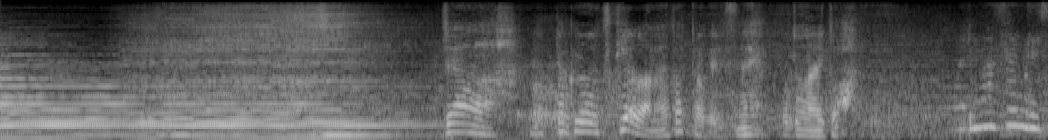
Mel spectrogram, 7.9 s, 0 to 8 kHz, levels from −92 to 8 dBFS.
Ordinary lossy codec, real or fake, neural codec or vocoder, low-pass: none; fake; codec, 44.1 kHz, 2.6 kbps, SNAC; 7.2 kHz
